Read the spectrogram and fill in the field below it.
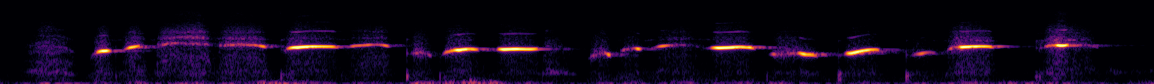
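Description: A person whistles a melodic song tune with sustained, gliding pitched notes in a steady, song-like phrase, clear with no talking.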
